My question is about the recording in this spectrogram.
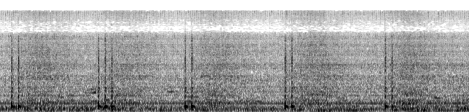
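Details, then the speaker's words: Old-model Maruti Suzuki Wagon R at idle: constant hissing rush with a faint double click every second or so; vacuum leak because a hose with its small valve had come off. "इसमें छोटा सा valve होता है जैसे अ Backstreet करते हैं तो एक कनेक्शन चालू हो जाता है और यह उतरा हुआ जिसकी वजह से आवाज आ रहा था ना की प्रॉब्लम था"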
